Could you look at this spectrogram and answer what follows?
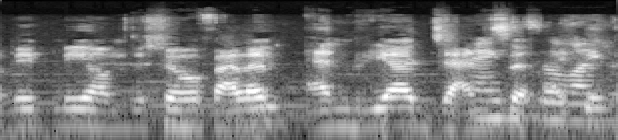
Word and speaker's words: Falan: to have you with me on the show, Fallon, Andrea Jansen.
